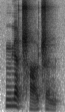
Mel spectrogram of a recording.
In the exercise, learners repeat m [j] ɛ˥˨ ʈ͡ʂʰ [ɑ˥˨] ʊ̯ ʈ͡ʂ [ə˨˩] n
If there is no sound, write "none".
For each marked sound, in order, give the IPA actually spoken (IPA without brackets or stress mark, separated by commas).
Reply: ɥ, ɑ˨˦, ə˨˩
